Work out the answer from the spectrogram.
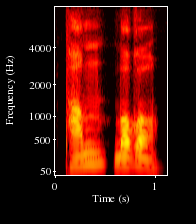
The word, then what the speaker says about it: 밥 먹어: 밥 먹어 is usually heard like 밤 먹어 because of another sound rule but not because of this linking rule. important can become 밥안 but 밥먹어 does not become 밥어 이제 실제 짧은 대화로 들어볼게요.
